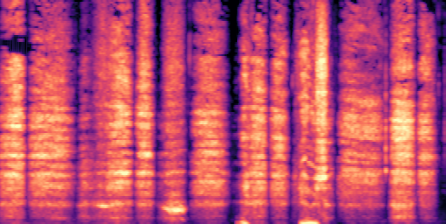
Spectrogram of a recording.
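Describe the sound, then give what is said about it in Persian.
Rapid, ragged gasps and heavy panting follow one another with barely a pause, loud, a few sharp strained inhalations standing out from the steady labored breathing, from a person having a panic attack. “نفس نفسم بالا”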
